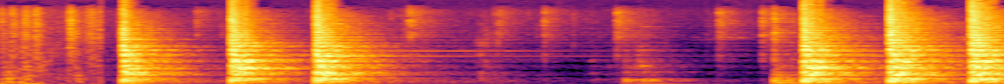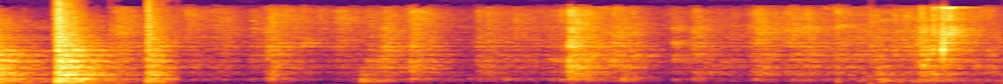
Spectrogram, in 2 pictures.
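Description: Hammer blows on the new sister joist lumber, each a sharp ringing strike: three in the first two seconds, a short pause, then a run of five about two a second, with fainter blows near the end.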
